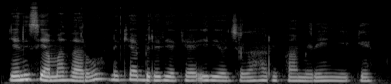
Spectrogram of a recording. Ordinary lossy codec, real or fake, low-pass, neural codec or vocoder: none; real; 19.8 kHz; none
